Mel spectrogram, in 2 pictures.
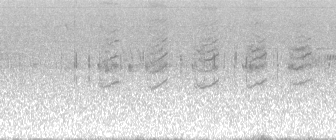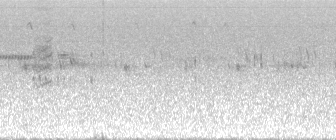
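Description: Faint songbird song: a run of about six whistled notes, each sliding down in pitch, then a short steady whistle about five seconds in. A dull low thump about four seconds in is the loudest sound, with a softer one a little later.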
